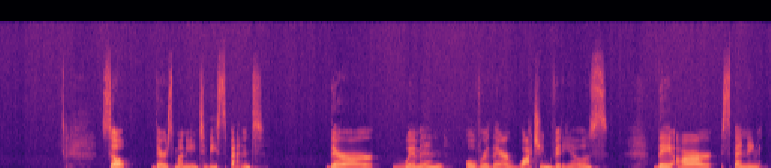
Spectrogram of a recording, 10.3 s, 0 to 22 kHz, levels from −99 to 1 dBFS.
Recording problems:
hiss; faint; throughout; 25 dB below the speech

